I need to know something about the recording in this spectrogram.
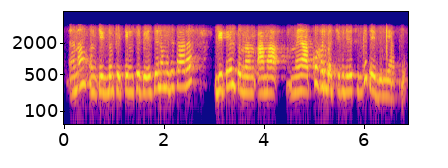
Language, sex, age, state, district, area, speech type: Hindi, female, 30-45, Rajasthan, Jodhpur, urban, conversation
